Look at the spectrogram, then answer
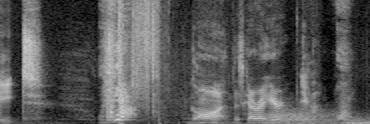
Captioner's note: slashing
